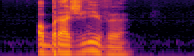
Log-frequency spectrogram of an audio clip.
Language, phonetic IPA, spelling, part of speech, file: Polish, [ˌɔbraʑˈlʲivɨ], obraźliwy, adjective, Pl-obraźliwy.ogg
